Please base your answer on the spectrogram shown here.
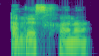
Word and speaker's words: Pardis Hana: And I don't know how to pronounce this, but Pardis Hana, is that how it is? Pardis Hana.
